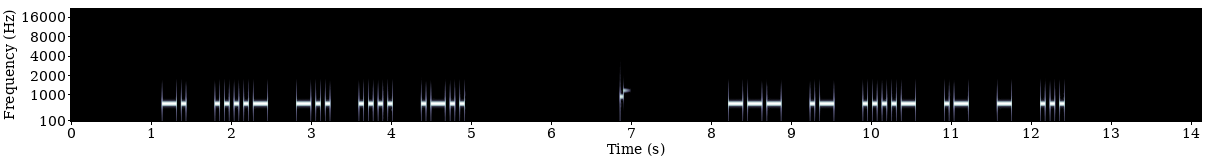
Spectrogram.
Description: Morse code, heard as a keyed tone, about 20 wpm, spaced as for 15 wpm, 700 Hz. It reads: N4DHL OA4ATS
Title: 076 Lesson 13g - Letter L - Call Signs 20wpm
